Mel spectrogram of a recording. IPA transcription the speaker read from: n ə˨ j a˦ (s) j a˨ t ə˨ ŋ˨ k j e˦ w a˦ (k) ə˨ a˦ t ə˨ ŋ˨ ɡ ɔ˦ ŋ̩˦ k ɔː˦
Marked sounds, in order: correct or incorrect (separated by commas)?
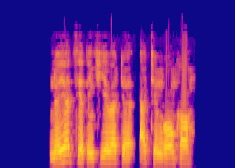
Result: incorrect, incorrect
